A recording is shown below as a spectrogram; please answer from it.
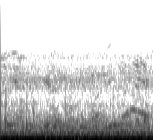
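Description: Wind rumbling on an outdoor phone microphone, a steady low buffeting, with faint voices of people in the background.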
